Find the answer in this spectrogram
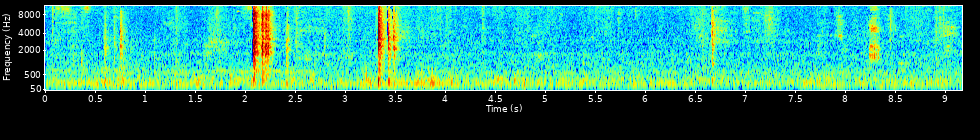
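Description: Kyushu Shinkansen train running on the viaduct, heard inside the passenger car as a steady low rumble. Two sharp clicks stand out about two seconds in and again a second later.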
